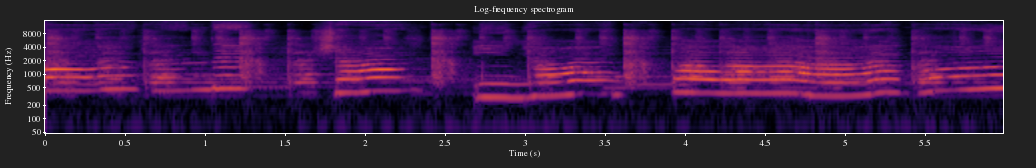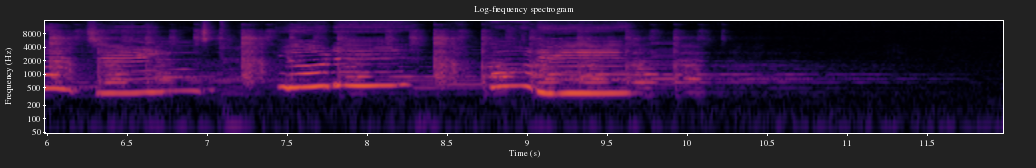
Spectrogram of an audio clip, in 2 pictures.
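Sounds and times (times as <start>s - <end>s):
high voice singing: 0.0s - 10.1s
music: 0.0s - 11.8s.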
